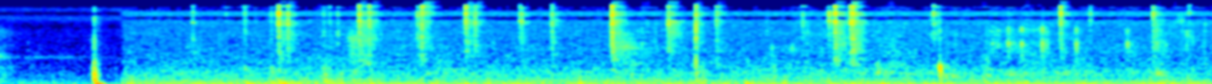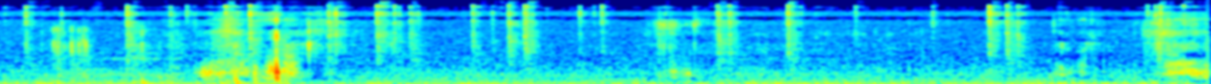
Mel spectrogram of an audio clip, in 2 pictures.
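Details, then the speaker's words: Freshly grouted glazed clay tiles in a bathroom and shower give sparse, faint dry ticks and crackles in a quiet room while the grout is installed; cause unknown, and the tile has performed normally for a year since. "Has anyone else had any experience with glazed clay tiles crackling when you install the grout?"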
